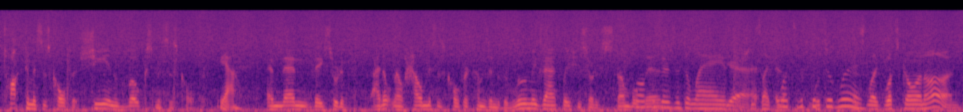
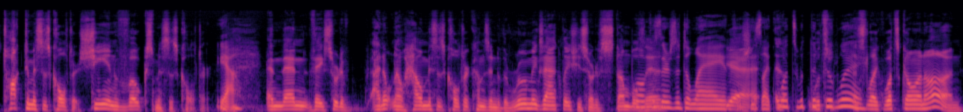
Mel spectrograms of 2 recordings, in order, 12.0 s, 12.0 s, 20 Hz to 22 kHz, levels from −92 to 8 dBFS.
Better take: second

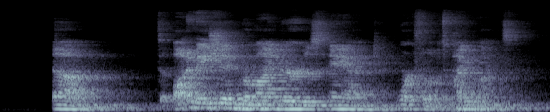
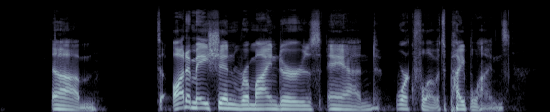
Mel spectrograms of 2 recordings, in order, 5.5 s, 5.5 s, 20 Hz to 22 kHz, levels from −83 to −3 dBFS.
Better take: second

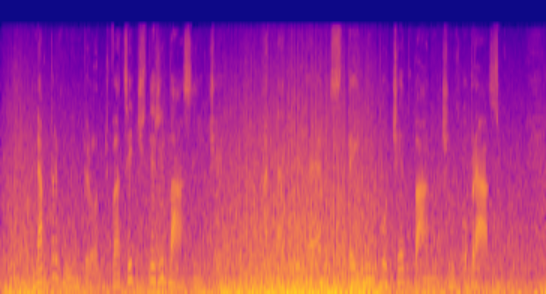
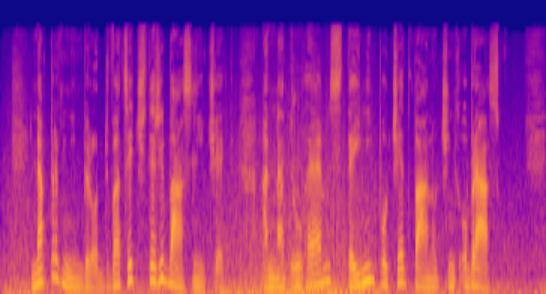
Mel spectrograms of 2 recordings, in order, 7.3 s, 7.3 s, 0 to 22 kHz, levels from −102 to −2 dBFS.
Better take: second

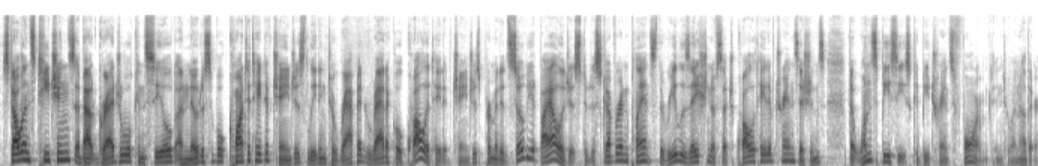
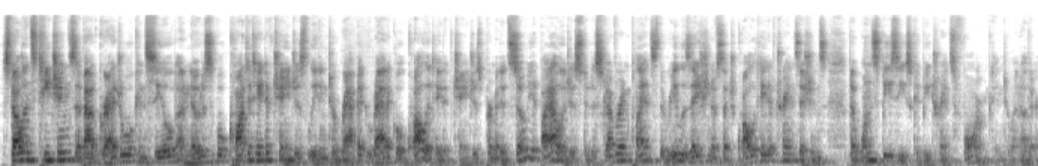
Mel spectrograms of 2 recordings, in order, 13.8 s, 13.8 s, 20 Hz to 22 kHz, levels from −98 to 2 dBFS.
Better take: first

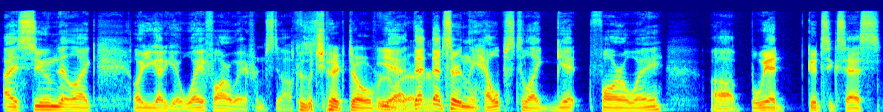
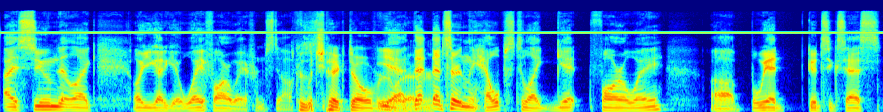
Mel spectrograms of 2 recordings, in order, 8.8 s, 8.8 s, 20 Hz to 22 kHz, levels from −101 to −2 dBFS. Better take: first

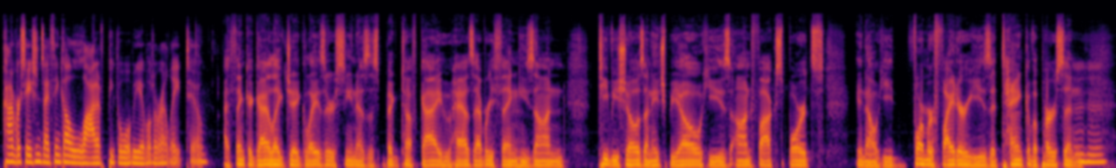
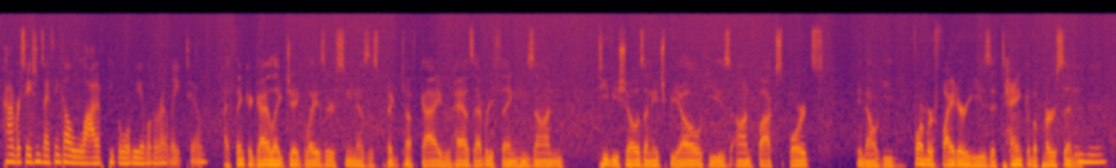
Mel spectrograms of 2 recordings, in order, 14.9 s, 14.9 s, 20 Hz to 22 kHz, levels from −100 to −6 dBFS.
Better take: first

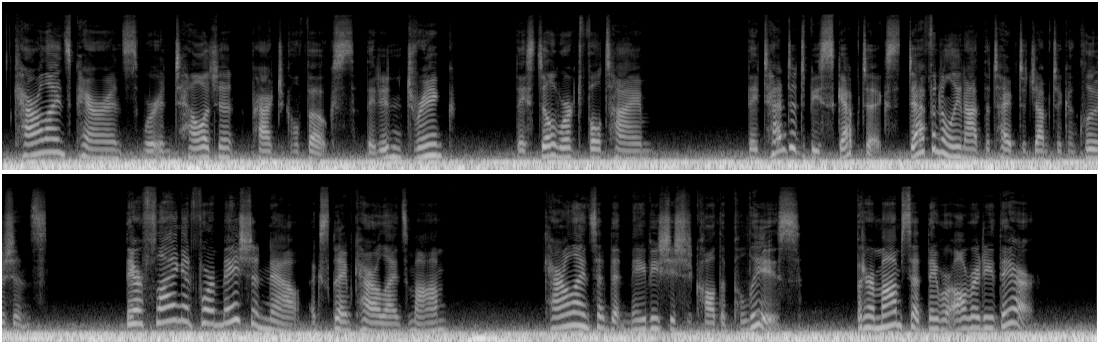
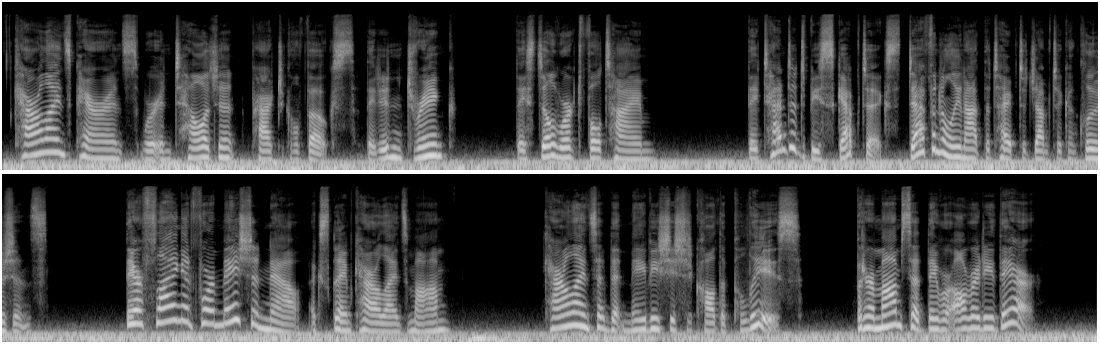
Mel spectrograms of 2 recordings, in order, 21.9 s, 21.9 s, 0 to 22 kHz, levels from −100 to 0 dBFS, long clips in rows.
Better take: second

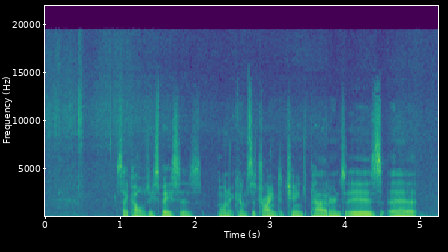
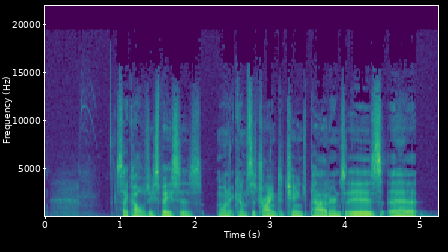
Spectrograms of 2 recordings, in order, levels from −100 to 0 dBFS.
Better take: second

